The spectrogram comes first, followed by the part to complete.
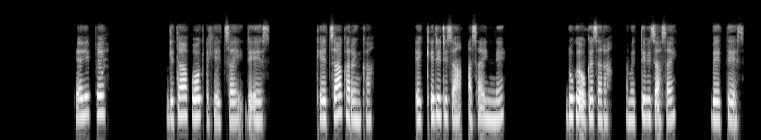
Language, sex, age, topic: Gamo, female, 25-35, government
